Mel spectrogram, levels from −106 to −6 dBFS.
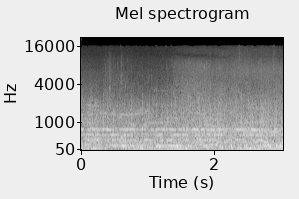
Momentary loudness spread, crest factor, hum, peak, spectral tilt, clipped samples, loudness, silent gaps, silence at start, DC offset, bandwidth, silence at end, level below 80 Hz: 2 LU; 14 dB; none; -8 dBFS; -7 dB/octave; under 0.1%; -23 LUFS; none; 0 s; under 0.1%; 15.5 kHz; 0 s; -32 dBFS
